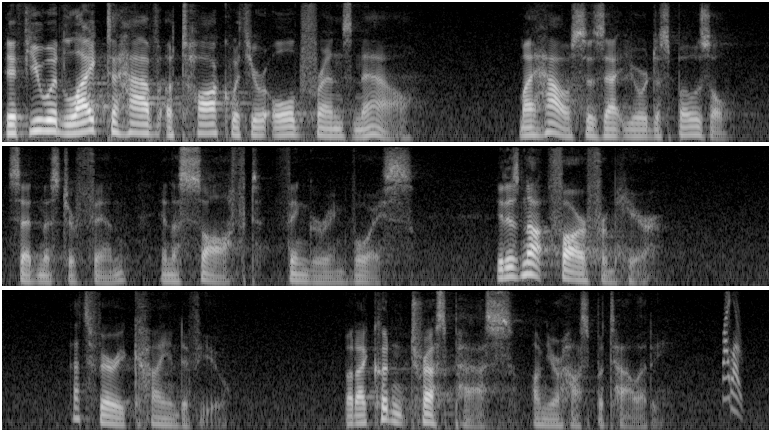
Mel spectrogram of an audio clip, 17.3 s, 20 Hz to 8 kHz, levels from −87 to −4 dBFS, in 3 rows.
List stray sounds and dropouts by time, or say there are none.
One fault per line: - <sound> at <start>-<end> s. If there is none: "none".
- chirp at 16.9-17.1 s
